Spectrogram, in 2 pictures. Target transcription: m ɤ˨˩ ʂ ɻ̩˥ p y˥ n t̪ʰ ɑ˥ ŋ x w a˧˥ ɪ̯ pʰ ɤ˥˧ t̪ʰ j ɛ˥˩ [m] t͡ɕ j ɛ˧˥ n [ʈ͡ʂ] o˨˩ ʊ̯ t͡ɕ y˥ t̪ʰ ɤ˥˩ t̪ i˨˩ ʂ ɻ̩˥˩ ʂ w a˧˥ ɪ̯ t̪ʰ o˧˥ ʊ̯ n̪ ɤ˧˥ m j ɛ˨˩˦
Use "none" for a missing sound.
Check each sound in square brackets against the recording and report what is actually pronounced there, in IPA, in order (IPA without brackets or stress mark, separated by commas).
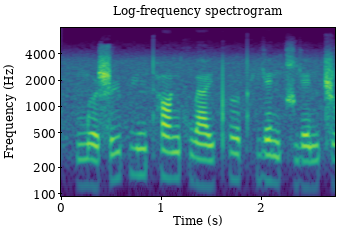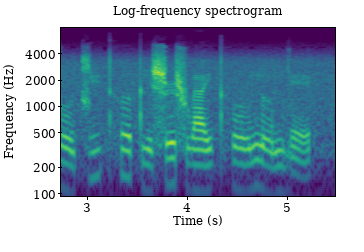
n, ʈ͡ʂ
